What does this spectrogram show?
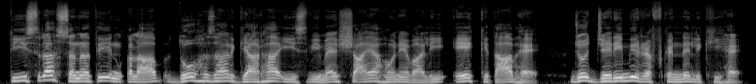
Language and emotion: Urdu, neutral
